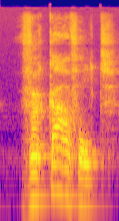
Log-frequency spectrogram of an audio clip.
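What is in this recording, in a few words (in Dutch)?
"verkaveld", Dutch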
